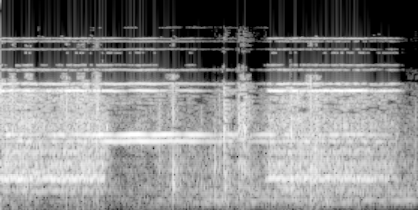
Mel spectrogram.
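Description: A telephone bell rings in a sustained, metallic trill, stops for a short pause, then rings again.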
